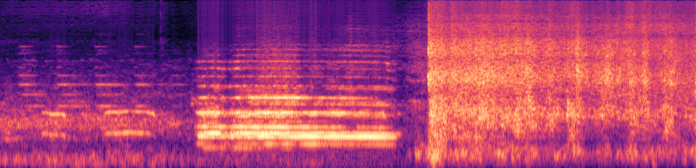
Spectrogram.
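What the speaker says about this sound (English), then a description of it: "Here comes the train." A train rolls in toward a rig stuck on the tracks, its horn blaring in a long, loud multi-tone blast, then cutting off into a roaring, hissing rush of noise.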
